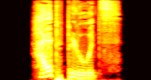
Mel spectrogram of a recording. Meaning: genitive singular of Halbblut
- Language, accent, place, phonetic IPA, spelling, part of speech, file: German, Germany, Berlin, [ˈhalpˌbluːt͡s], Halbbluts, noun, De-Halbbluts.ogg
